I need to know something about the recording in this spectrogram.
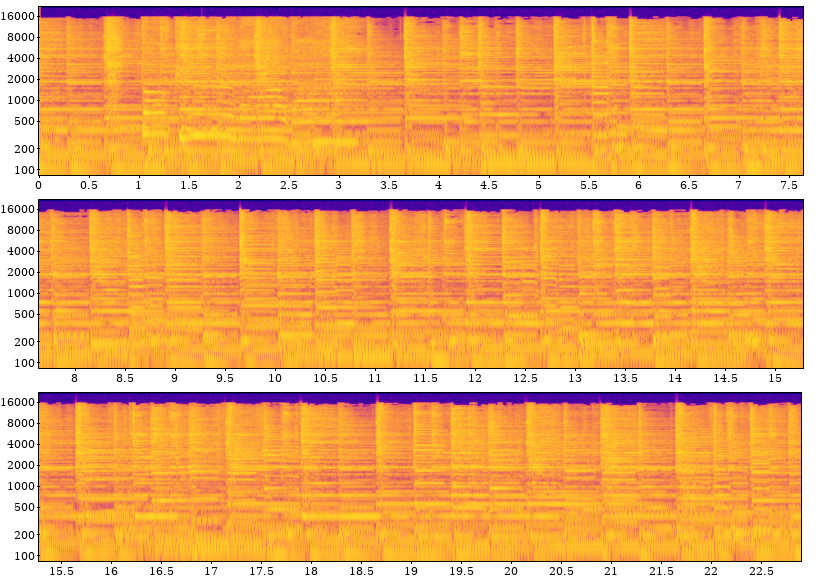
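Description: Acoustic guitar strummed in a steady rhythm, playing a song's accompaniment.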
